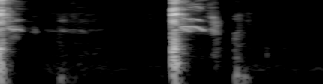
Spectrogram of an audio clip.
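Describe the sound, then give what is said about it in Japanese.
Sudden harsh coughing from a person, two loud bursts each trailed by a short weaker cough, heard alone without talk. “突然咳込み出したんやけど どうした呪われたか”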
